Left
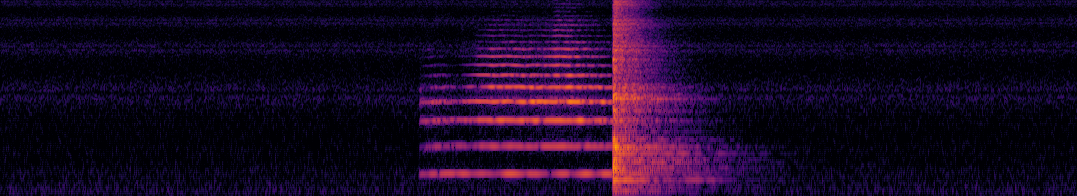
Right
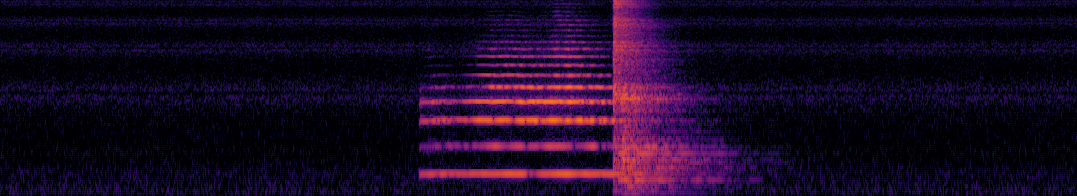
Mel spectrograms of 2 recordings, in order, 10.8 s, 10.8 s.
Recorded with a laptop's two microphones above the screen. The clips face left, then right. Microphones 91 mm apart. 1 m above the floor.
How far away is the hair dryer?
I don't hear a hair dryer.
